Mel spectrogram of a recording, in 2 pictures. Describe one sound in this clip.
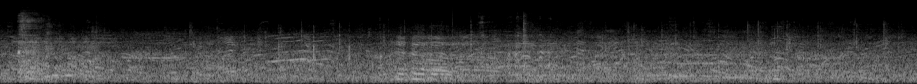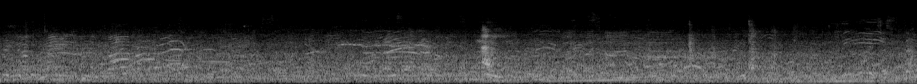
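A crowd of people chatters in the stands outdoors.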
